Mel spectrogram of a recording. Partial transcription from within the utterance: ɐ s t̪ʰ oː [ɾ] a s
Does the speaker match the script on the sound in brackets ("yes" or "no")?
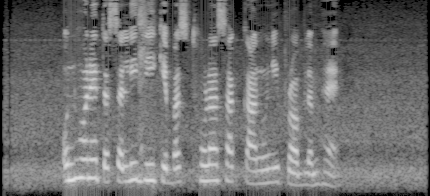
no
